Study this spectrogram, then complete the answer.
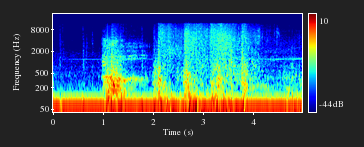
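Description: A blade slashes and strikes flesh in quick bursts.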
